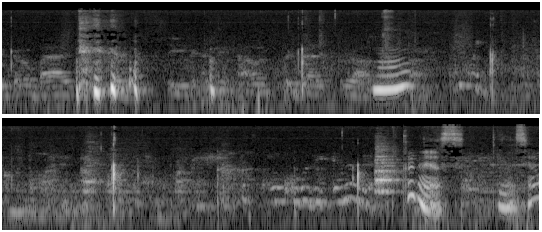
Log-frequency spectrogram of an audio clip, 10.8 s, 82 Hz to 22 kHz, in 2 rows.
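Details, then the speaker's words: Hiccups in a 1-week-old newborn: brief abrupt hiccup sounds amid soft adult talk and infant noises; ordinary infant hiccups. "say something important this Time Got the hiccups can't Talk right now"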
